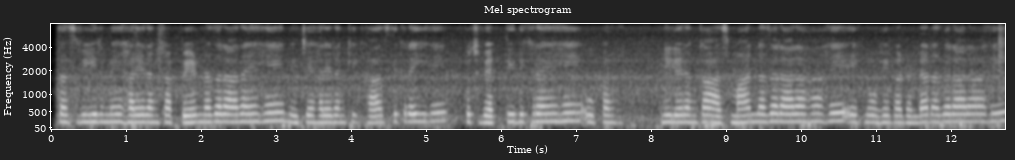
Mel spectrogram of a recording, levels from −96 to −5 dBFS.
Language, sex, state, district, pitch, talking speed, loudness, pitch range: Hindi, female, Chhattisgarh, Sukma, 210 Hz, 185 wpm, -26 LUFS, 200-220 Hz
